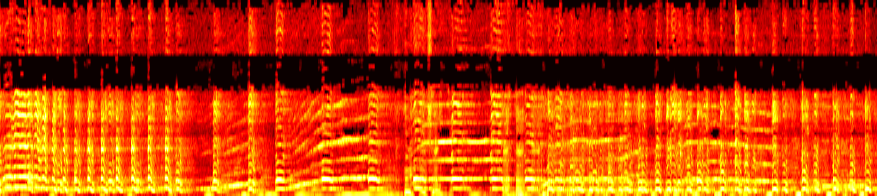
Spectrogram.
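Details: A dense, frightening din of monkeys calling to each other: rapid wavering cries and long swooping rising notes pile over one another, many voices running nonstop without pause.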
